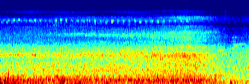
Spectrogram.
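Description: Passenger train coach rumbling along the rails, heard from an open door, with a steady hum that stops about four seconds in. The noise dies down as the train slows to a stop at a station.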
